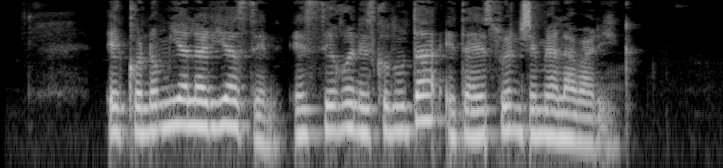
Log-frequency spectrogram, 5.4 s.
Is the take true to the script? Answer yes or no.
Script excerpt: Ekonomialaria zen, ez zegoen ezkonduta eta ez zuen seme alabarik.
yes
